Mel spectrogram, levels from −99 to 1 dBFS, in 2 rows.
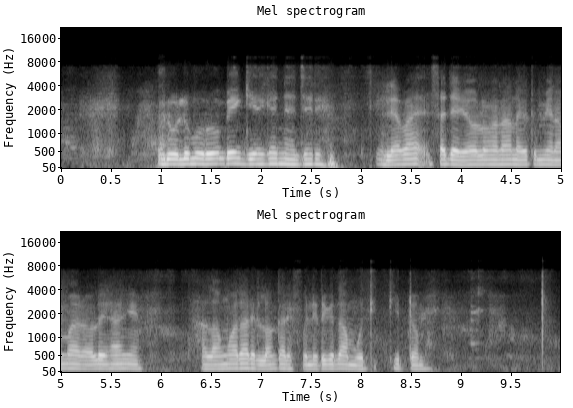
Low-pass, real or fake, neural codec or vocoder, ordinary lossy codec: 7.2 kHz; fake; codec, 16 kHz, 0.9 kbps, LongCat-Audio-Codec; Opus, 24 kbps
